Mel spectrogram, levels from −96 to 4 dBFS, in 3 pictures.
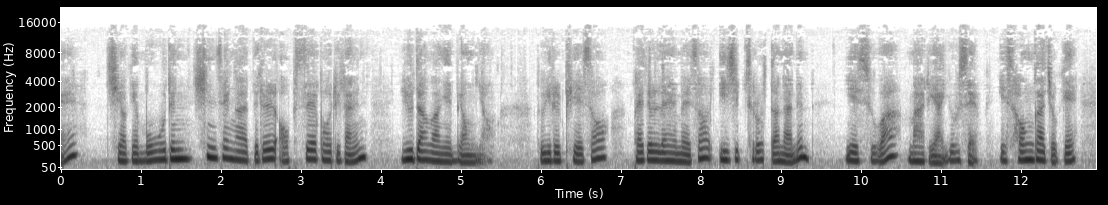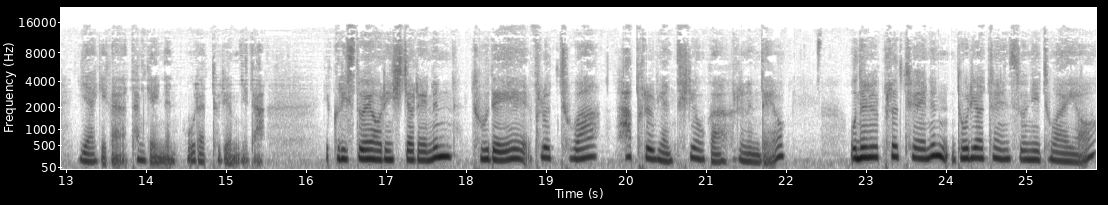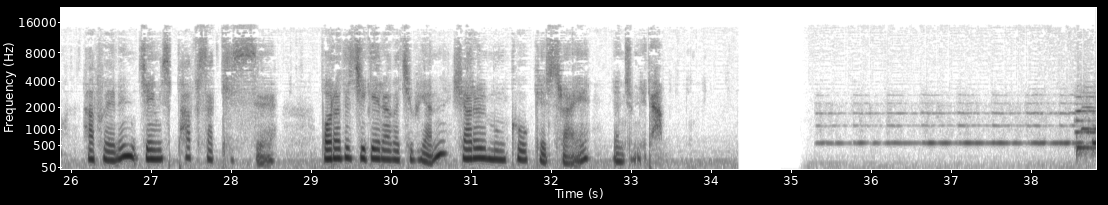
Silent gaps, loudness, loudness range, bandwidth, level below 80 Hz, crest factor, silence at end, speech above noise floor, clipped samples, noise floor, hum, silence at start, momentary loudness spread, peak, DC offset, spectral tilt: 34.37-34.88 s; -21 LUFS; 9 LU; 14.5 kHz; -52 dBFS; 18 dB; 0 s; over 70 dB; under 0.1%; under -90 dBFS; none; 0 s; 16 LU; -2 dBFS; under 0.1%; -7 dB/octave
